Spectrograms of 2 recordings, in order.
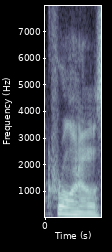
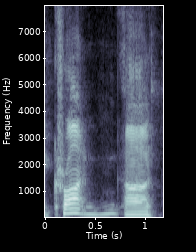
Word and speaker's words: Cronus: And then I have the let's see, not Kronos. Someone corrected me. Cronus. There we go. Someone said it's not Kronos. That's the Titan. This is Cronus. There we go.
